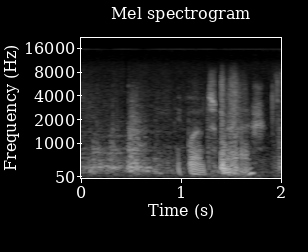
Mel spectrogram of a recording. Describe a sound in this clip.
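Paint splashes heavily onto a canvas on the floor.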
